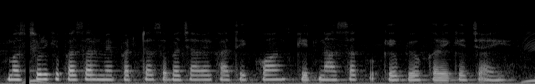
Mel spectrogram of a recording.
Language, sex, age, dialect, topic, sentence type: Magahi, female, 31-35, Southern, agriculture, question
